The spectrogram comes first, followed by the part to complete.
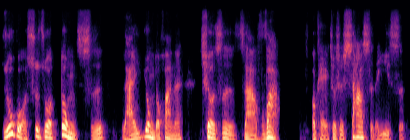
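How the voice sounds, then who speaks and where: Husky man preaching a sermon. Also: fairly low pitch, very animated, measured pace, a little mellow. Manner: explanatory, frequent "hao" and "ne" fillers, rhetorical questions.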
